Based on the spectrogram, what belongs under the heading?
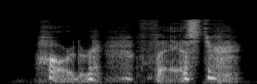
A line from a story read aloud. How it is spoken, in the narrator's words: she moaned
